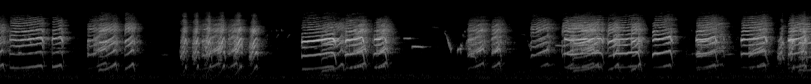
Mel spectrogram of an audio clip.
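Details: Rasping black-billed magpie chatter, harsh nasal notes tumbling in quick clusters with brief breaks, steady and loud throughout.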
